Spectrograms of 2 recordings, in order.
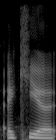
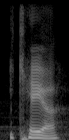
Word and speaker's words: IKEA: IKEA is not pronounced IKEA in Swedish. It is IKEA.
